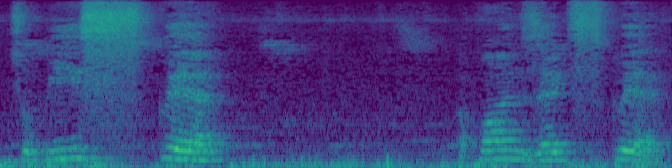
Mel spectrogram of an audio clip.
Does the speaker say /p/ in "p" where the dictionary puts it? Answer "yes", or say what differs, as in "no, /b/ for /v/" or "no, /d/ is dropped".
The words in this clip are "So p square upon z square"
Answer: no, /b/ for /p/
